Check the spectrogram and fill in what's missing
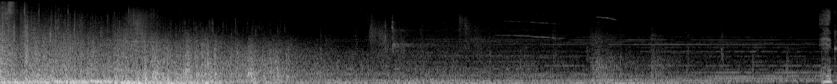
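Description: The Incendio fire spell cast in Hogwarts Legacy, a loud roaring burst of flame that starts strong and slowly fades into a lingering crackle, with a small pop near the end.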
